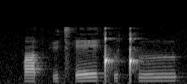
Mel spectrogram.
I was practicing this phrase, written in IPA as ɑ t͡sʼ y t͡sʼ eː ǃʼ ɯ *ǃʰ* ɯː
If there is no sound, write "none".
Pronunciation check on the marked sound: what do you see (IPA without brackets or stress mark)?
ǃʰ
